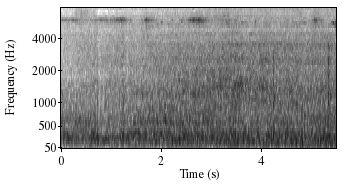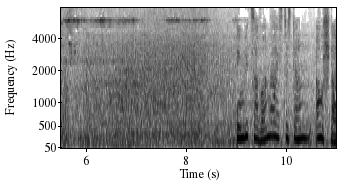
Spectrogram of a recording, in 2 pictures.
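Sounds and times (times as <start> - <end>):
high-pitched wheel squeal: 0.0 - 3.6, 4.9 - 9.1
railcar wheels rumbling on rails: 0.0 - 10.5.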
